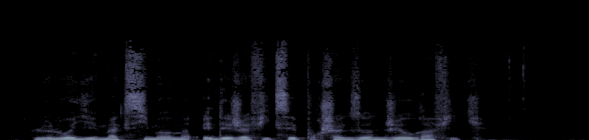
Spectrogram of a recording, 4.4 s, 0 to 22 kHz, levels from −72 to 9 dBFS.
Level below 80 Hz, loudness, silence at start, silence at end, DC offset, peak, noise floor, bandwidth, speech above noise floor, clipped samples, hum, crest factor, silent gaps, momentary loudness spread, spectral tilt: -58 dBFS; -33 LUFS; 0.25 s; 0.8 s; under 0.1%; -18 dBFS; -65 dBFS; 16 kHz; 33 dB; under 0.1%; none; 14 dB; none; 8 LU; -5 dB/octave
